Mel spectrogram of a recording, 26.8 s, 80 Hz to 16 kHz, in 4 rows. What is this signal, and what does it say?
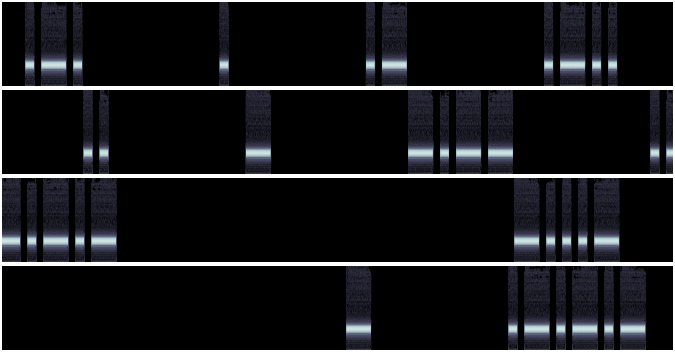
Morse code, heard as a keyed tone, about 15 wpm, spaced as for 5 wpm, 1000 Hz. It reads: REALITY. <BT> T.
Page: Quotes for Thu, 14 Aug 2025 in Morse Code at 5 words per minute.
